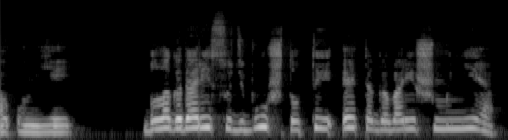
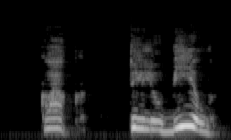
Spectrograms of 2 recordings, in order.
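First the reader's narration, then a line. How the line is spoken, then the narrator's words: Exclamation. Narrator (Russian): воскликнула она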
